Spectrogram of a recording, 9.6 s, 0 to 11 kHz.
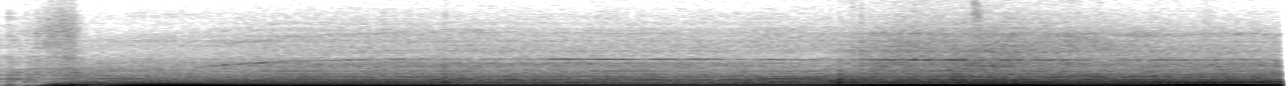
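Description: Volvo V70R's turbocharged five-cylinder engine starting for the first time through a newly fitted IPD cat-back exhaust. The starter cranks briefly and the engine catches within the first second, then idles steadily.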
